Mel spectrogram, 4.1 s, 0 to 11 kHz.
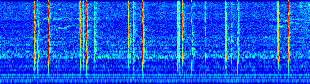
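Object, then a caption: Small plastic cream tube tapped with fingernails. A small, filled, white Lancôme plastic cream tube is tapped and scratched with long nails. Sharp, dry clicky taps come in loose, irregular clusters, each with a tone near 1 kHz and a bright edge that dies away almost instantly. A steady low hum sits underneath throughout.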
